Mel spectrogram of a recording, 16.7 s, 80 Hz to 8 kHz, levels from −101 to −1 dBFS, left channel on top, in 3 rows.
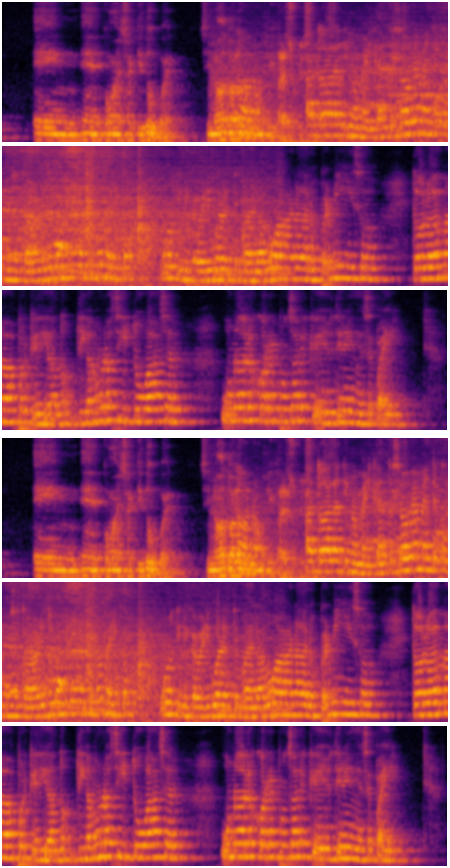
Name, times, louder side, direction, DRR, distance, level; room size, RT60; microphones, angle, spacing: voice 1, 0.4-2.1 2.6-3.6, right 1 dB, 15° right, 1 dB, 0.3 m, -23 dB
sound 1, 2.6-9.1, left 1 dB, 65° left, 0.8 m, -31 dB
voice 2, 2.9-3.2 3.8-13.4 13.9-16.1, right 2 dB, 70° right, 3 dB, 0.6 m, -24 dB
2.3 x 2.2 x 3.5 m, 0.69 s
head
